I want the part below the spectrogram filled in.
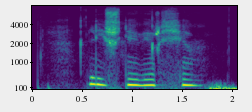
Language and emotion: Russian, neutral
